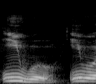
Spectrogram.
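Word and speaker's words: Yiwu: biggest markets in China are Canton fair and ew euu it's spelled y i Wu and you can literally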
